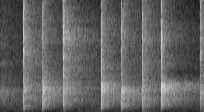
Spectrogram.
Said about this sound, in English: I mean, that's not really the clap pattern. That wasn't it, yeah.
